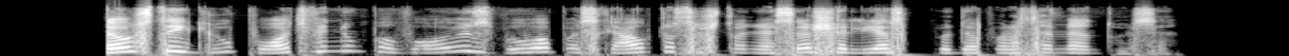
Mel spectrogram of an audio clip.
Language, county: Lithuanian, Vilnius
